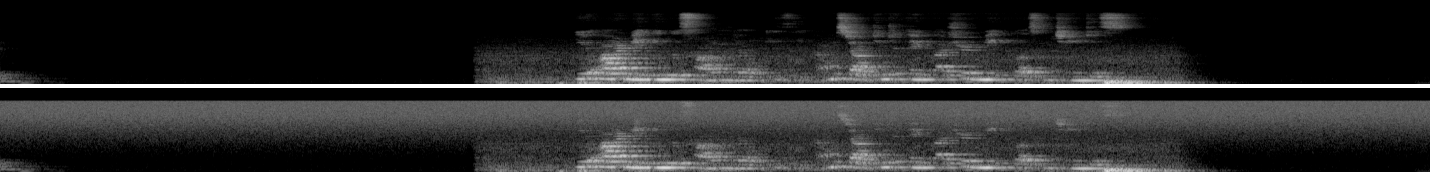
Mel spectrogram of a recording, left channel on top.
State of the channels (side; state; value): right; noise; hiss, 7 dB below the sound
